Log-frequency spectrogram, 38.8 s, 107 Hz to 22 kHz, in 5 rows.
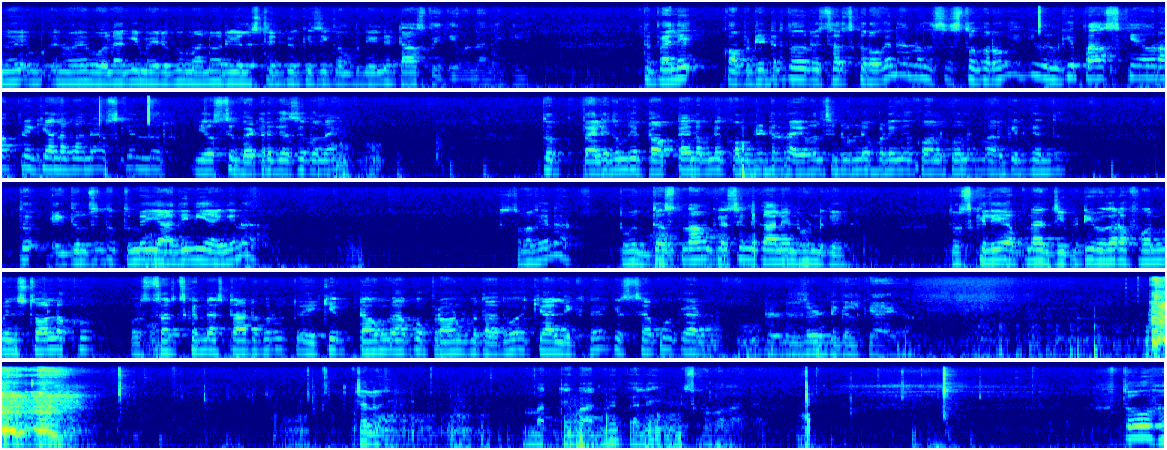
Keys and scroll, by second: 32.7 ctrl+-, 35.8 ctrl+space.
